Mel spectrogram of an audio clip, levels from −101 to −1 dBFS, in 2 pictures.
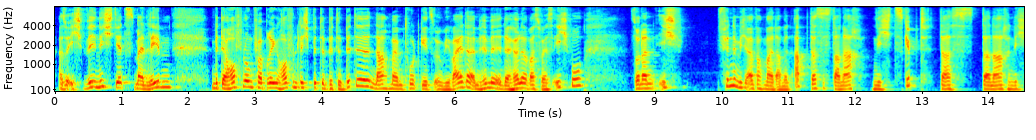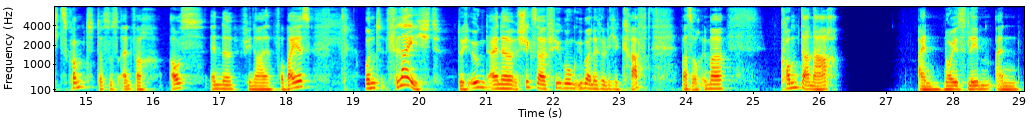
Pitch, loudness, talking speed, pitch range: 140 Hz, -19 LUFS, 150 wpm, 125-175 Hz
